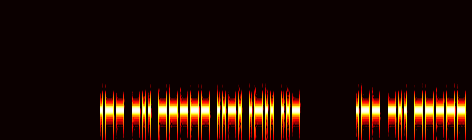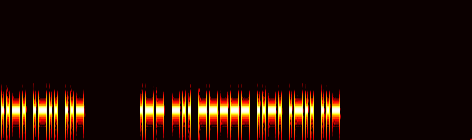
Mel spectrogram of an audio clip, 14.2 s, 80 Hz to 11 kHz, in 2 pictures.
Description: Morse code, heard as a keyed tone, about 29 wpm, 700 Hz. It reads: WD0FLU WD0FLU WD0FLU
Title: USA Call Signs - 6 Characters - Repeated 3x - 30wpm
